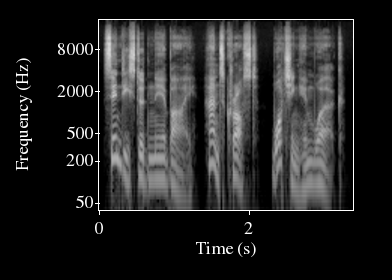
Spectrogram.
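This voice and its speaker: Male mystery narrator: measured, dramatic, lowish voice, expansive intonation, dry studio-like sound. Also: huge pitch swings, darkish tone, slightly rough, dry recording. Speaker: audiobook narrator. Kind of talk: scripted narration of a detective mystery.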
